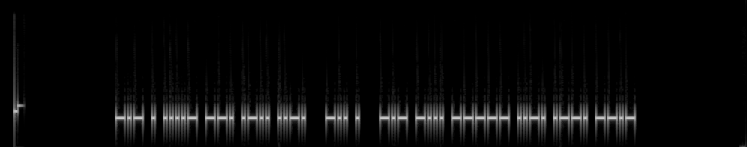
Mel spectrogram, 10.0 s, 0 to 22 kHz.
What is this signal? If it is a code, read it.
Morse code, heard as a keyed tone, about 32 wpm, 700 Hz. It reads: KE4GLF DE KB0FPQ
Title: USA Callsign DE Callsign 30wpm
